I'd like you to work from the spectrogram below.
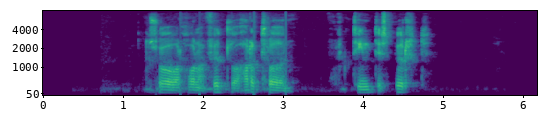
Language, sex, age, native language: Icelandic, male, 50-59, Icelandic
